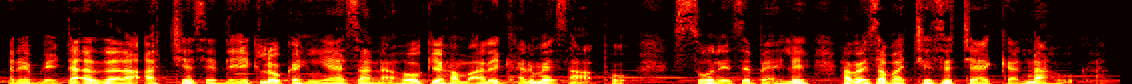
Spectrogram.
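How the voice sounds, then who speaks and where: Cautious cartoon village father, male performer, low and measured, soft music underneath. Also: fairly even intonation, natural voice. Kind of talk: Hindi moral-story cartoon dubbing.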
